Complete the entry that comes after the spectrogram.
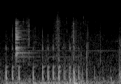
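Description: A plastic ball buried in mud is knocked repeatedly, giving a quick series of dull, hollow taps that die away almost at once. The knocks sound plastic, and once dug out the object turns out to be a cracked plastic ball.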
